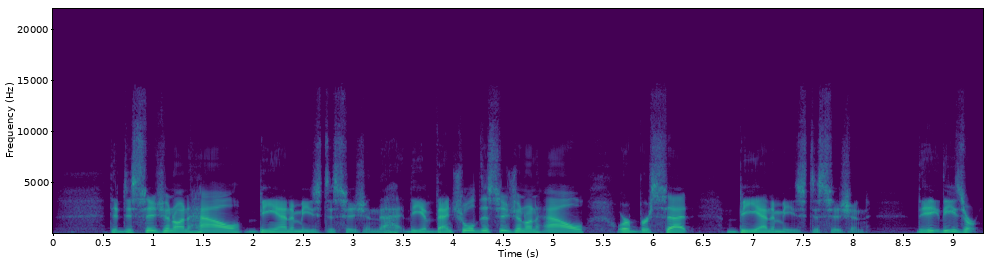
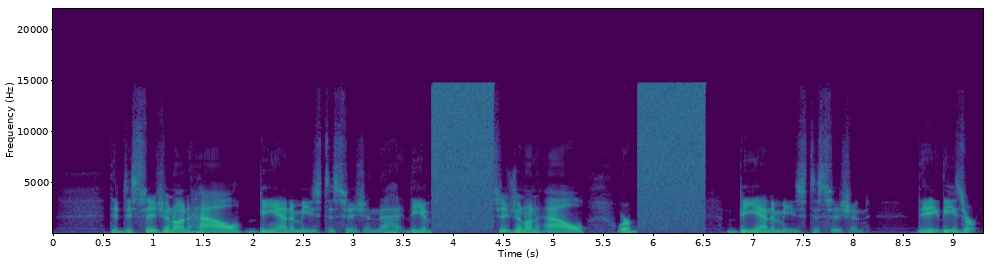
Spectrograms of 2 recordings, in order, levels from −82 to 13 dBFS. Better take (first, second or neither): first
